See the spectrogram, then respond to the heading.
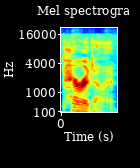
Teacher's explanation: it has three syllables and the stress is on that first syllable paradigm that second syllable again it has that schwa sound but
